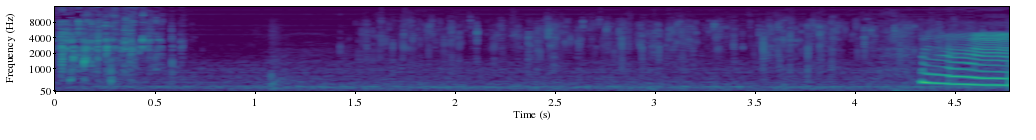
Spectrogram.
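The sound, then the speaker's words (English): Milk poured into a pot of cooking macaroni makes a faint, steady liquid trickle with soft splashes, a bit stronger at the very start. “If she's thick, add more liquid. Ah, I know. Milk.”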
